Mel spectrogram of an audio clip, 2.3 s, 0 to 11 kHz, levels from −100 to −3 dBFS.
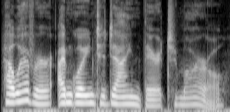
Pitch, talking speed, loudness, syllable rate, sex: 175 Hz, 210 wpm, -18 LUFS, 5.5 syllables/s, female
